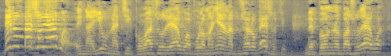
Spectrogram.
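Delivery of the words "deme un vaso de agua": hammed-up falsetto of a fussy customer; mocking Nananina's voice. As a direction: mimic the customer in a shrill falsetto.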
